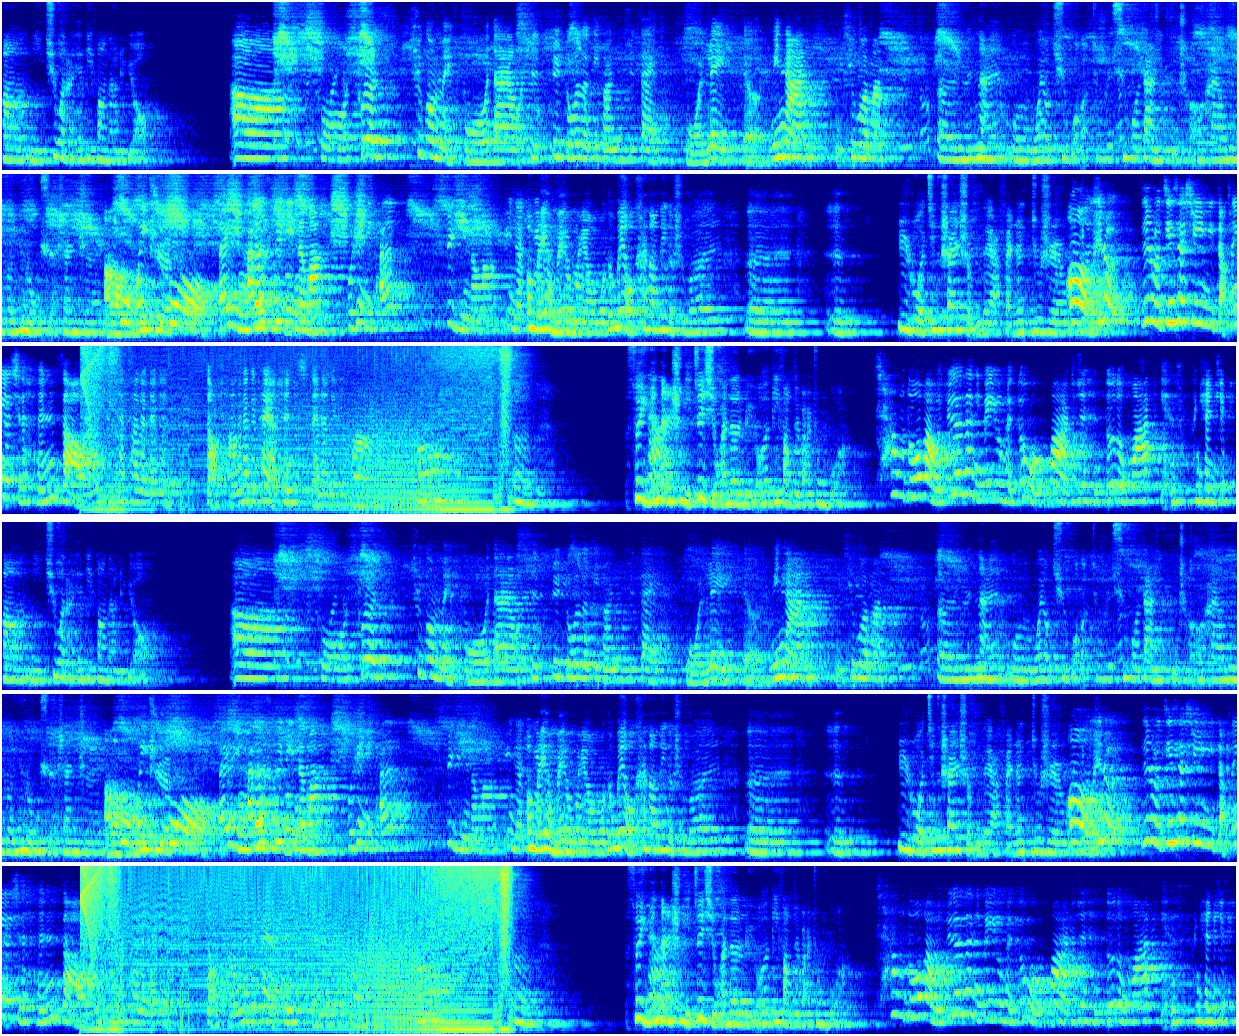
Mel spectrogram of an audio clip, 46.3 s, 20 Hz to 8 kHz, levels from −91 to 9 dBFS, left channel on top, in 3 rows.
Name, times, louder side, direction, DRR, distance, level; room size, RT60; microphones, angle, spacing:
voice 1, 0.0-1.9 10.0-10.1 11.7-16.7 17.1-17.6 18.4-19.5 22.0-25.5 25.7-26.2 26.6-29.2 36.0-36.9 37.2-37.7 38.7-41.5, left 1 dB, 10° left, -1 dB, 3.0 m, -35 dB
voice 2, 2.8-3.7 4.0-8.2 8.5-11.1 16.7-19.5 19.8-20.4 21.0-22.2 22.6-22.8 28.7-33.0 33.4-35.6 38.8-39.2 41.8-46.2, left 3 dB, 45° left, 2 dB, 4.1 m, -33 dB
sound 1, 3.4-22.5, left 8 dB, 65° left, 3.5 m, -45 dB
sound 2, 31.8-37.3, right 11 dB, 75° right, 1.0 m, -28 dB
25.0 x 21.5 x 9.1 m, 1.2 s
head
